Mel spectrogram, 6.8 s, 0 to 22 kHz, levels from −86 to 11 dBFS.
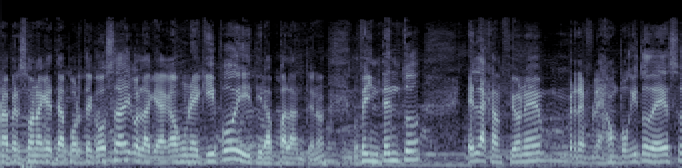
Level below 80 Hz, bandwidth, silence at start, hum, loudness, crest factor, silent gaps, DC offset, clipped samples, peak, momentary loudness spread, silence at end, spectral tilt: -44 dBFS; 14 kHz; 0 s; none; -16 LUFS; 14 dB; none; under 0.1%; under 0.1%; -2 dBFS; 7 LU; 0 s; -6 dB/octave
